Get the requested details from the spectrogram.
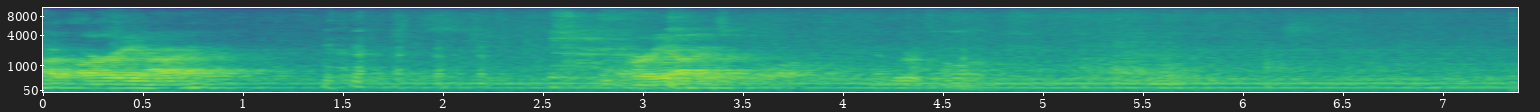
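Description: A man speaks calmly into a microphone, heard through a loudspeaker in an echoing room.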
